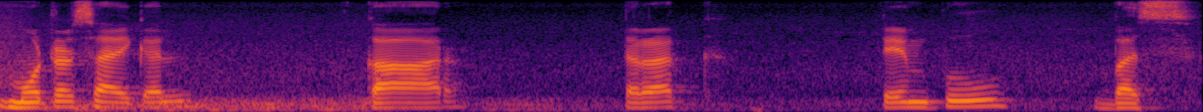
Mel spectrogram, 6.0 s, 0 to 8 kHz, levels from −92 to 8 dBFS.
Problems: constant background noise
